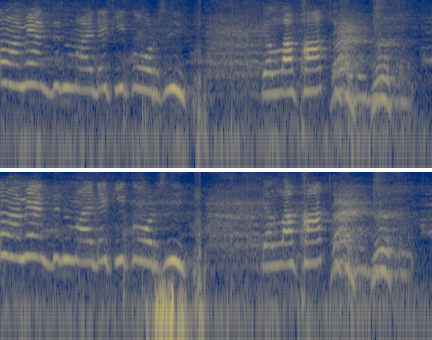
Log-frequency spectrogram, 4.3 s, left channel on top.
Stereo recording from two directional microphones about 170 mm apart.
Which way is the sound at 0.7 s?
55° right (ahead or behind).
